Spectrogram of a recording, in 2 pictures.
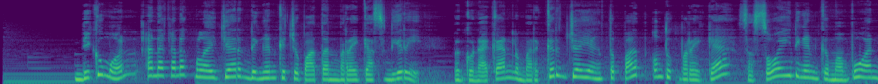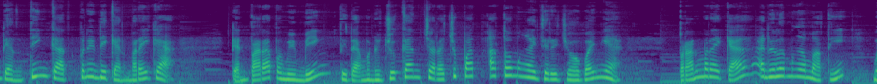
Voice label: INDO CASUAL, voiceover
